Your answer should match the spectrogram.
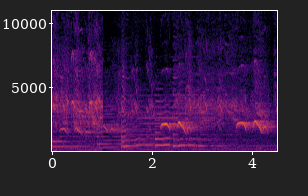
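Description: Asian koel calling along the Narmada riverside during a walking pilgrimage, repeated rising whistled notes with other birds chirping around, fairly distant and clear.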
